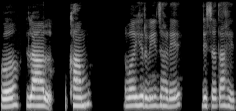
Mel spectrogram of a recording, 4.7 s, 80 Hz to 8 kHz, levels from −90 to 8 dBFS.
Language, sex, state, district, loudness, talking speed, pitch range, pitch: Marathi, female, Maharashtra, Pune, -15 LUFS, 100 wpm, 215-230 Hz, 225 Hz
